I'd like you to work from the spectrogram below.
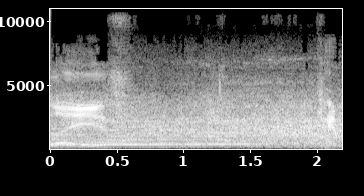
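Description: Holden touring race car engine howls along the track at high revs, pitch rising and then holding steady before dropping near the end, heard alongside commentary.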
